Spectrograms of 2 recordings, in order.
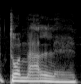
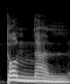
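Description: First: Tonale said as tɔ-NA-le, Italian style, with an open final e; a first careful try at Tonale, Italian style. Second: Said in the usual way. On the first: Shown as a demonstration. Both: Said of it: "I don't know how to say it".

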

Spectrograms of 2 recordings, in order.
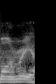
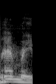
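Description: First: "Henri" said the French way, silent H, stress on the last syllable; "Henri" as in Thierry Henry, with a touch of French. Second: Said in the usual way. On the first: Shown as a demonstration. Explaining the dog's name to the guest: "Henri" the French way. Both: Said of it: "I didn't say it with an accent".

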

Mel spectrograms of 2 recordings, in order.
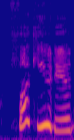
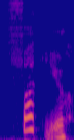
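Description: First: High, loud burst of outrage; angry outburst. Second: Low, scornful dismissal; low contempt. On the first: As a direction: throw it out loudly, pitch leaping up. Outburst at his excuse, repeated. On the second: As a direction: drop the pitch and dismiss them coldly. Reacting with contempt to his excuse. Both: Real, not acted.

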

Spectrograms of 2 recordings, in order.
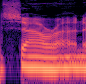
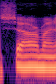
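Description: First: "Sauron" said as SOW-ron; Sauron pronunciation. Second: "Sauron" said as SOW-er-man; Saruman pronunciation. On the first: Villagers hear the other name, "Sauron" said as SOW-ron. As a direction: end "Sauron" in -ron, two syllables. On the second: Villagers list their enemies, "Sauron" said as SOW-er-man. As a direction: end "Sauron" in -man, three syllables. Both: Retold or imitated. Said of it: "Which one?".

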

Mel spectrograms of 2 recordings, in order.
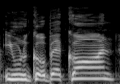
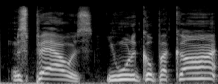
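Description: First: Higher, repeated call to go back on; mock yell from the promoter; calling out again. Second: Higher, calling her back onstage; mock yell from the promoter. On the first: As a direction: press her to go back on. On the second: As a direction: shout over the crowd's noise. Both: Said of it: "he's yelling at me".

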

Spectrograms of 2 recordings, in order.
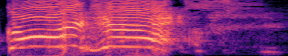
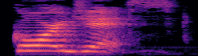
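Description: First: High, very loud gushing shout; yelling. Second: "Gorgeous" punched out a bit louder; emphatic gushing. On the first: Enthusing about the Dracula castle, comic full yell. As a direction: yell it over the others. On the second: Defending the Dracula castle to co-hosts, emphatic "Gorgeous". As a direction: land hard on "Gorgeous" as a final verdict. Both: Real, not acted. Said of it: "Please continue yelling about the Dracula castle".

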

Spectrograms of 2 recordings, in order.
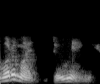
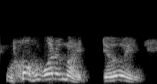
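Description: First: Said in the usual way. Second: Slower and higher, through a laugh; amused disbelief, drawn out; laughing at himself. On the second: Retold or imitated. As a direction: laugh at your own foolishness.

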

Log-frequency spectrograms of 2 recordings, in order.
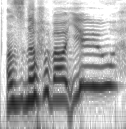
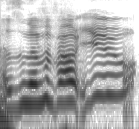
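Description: First: High, loud squealing laughter; laughing. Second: High, teary laughter; laughing. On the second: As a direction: laugh till you cry. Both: Real, not acted. Giggling fit.

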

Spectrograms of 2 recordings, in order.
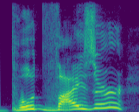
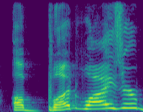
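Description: First: Budweiser said "Bud-vai-ser" with a V, slowly; German-style Budweiser. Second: Said in the usual way. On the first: Shown as a demonstration. Joking that Americans drink German beer, Budweiser with a German V. Contrasting beer name pronunciations.

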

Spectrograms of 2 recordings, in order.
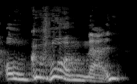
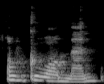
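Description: First: Eager yielding. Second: Mock reluctant acceptance. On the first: Guest accepting tea, giving in gladly with a lift. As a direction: go on then, lifted and brighter. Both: Shown as a demonstration. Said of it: "You respond to tea by saying tea".

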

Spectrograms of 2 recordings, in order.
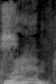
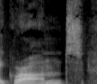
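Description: First: "Grant" with a short, flat "a", as in "ant"; "Grant" copying the guest's flat "a"; his Grant. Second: "Grant" with a long, broad British "ah", like "Grahnt"; "Grant" with an open "ah" vowel, not the flat "a"; posh Grant. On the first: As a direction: say "Grant" the North American way, slightly higher. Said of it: "that sounds so cool". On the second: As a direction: say "Grant" the posh English way, rhyming with "want". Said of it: "I sound really posh". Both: Shown as a demonstration.

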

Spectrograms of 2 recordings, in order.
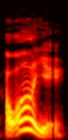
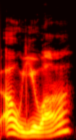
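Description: First: "Oh, are you?" with ARE leading and prominent; British word order query. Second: "Oh, you are?" with "are" rising at the end; Canadian-style query. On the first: Comedian showing how people over here reply, "Oh, are you?" stressed on "are". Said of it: "over here someone would go". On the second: Comedian showing how Canadians flip the words, "Oh, you are?" rising on "are". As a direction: lift "are" questioningly in "Oh, you are?". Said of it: "in Canada they would go". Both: Shown as a demonstration.

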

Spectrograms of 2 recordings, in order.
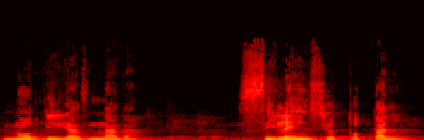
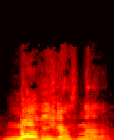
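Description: First: Soft, slow, gentle "No digas nada"; calm, slow advice. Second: Loud, high, forceful warning, NO hit hard. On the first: Preacher gently counseling husbands, slow soft advice. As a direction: say it slowly and softly, calming. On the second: Preacher warning husbands, forceful loud order. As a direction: shout "No digas nada" like a stern order. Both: Acted.

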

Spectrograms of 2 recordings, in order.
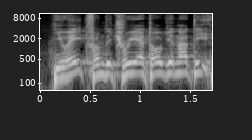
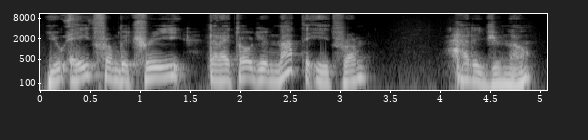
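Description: First: Higher, fast, accusing God's voice; angry accusation. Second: Gentle question. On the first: Wrong reading: God angrily accusing Adam. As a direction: snap it out like a scolding. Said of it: "Why are you making it an angry statement?". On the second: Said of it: "Who says he said it like that?". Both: Shown as a demonstration.

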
